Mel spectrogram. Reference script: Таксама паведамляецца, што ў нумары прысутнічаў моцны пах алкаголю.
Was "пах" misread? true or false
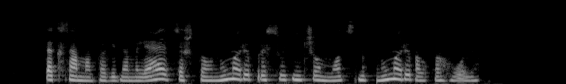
true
